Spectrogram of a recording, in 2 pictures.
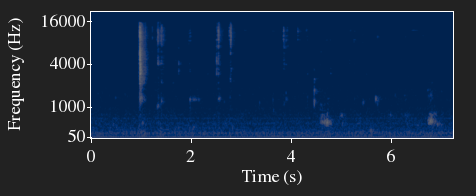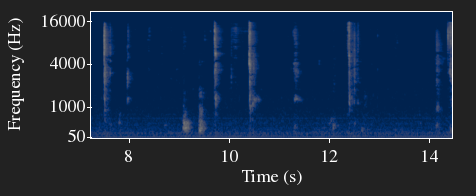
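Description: A woman smacks her lips and chews softly, close by.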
